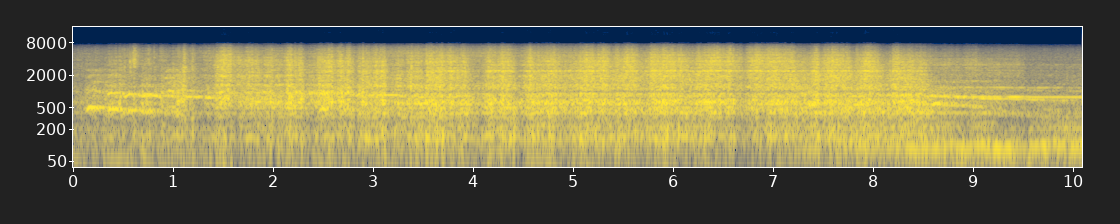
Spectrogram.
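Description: Ground fountain firework spraying sparks: a loud, steady hiss with fine crackling, with faint whistling tones running through it. It starts suddenly and dies down after about eight and a half seconds.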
